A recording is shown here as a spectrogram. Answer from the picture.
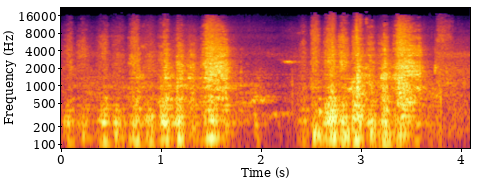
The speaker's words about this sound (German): Zitronen schneidest du in Scheiben.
